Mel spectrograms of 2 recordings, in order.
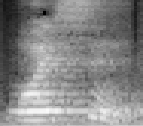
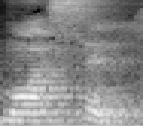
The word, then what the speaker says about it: moisten: इसमें टी लिखा जाता है बट टी प्रोनाउंस नहीं किया जाता। मॉइसन, MOISTEN, नमी वाला, मॉइसन।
